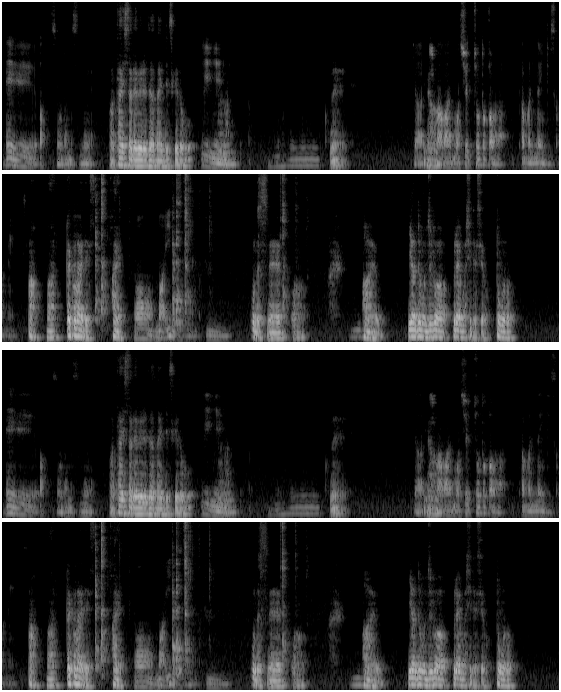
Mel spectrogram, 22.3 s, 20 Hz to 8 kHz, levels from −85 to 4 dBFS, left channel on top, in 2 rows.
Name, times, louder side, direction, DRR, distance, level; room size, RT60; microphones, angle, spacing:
voice 1, 0.0-0.8 1.1-1.8 4.0-4.7 5.3-6.3 8.2-10.0 10.4-11.4 12.5-12.8 13.8-15.7 16.2-16.8 18.1-18.7, left 3 dB, 65° left, 0.6 m, -41 dB
voice 2, 2.1-3.8 4.4-4.5 6.6-6.8 8.5-8.7 11.7-12.9 13.3-13.5 16.1-17.2 17.7-17.9 18.3-18.7 19.3-21.3, left 2 dB, 20° left, 0.4 m, -29 dB
sound 1, 13.0-13.7 14.5-15.4 16.3-17.2, right 2 dB, 35° right, 1.0 m, -41 dB
6.1 x 2.8 x 2.5 m
head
